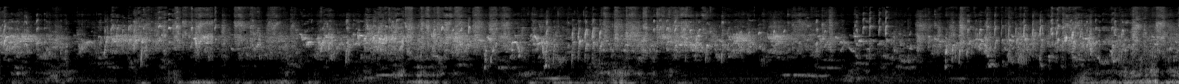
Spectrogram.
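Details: Pet budgies fed grass and moringa produce an unbroken wash of high, buzzy warbling chirps, fairly even in loudness, with almost no low sound beyond a short rustle near the end.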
